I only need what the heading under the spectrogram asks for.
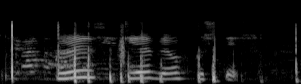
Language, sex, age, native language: Icelandic, female, 10, Icelandic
